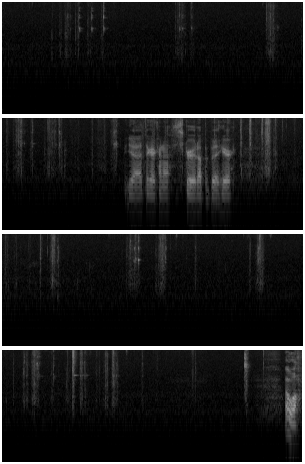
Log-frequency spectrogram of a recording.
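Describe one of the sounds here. A puzzle cube clicks and clacks as it is twisted close by.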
